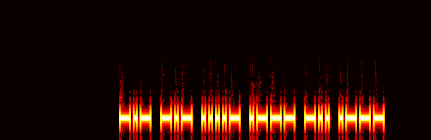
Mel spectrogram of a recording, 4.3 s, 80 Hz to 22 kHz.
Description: Morse code, heard as a keyed tone, about 36 wpm, 700 Hz. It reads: KK4JDJ
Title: USA Call Signs - 6 Characters - 2x Character Spacing - 35wpm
